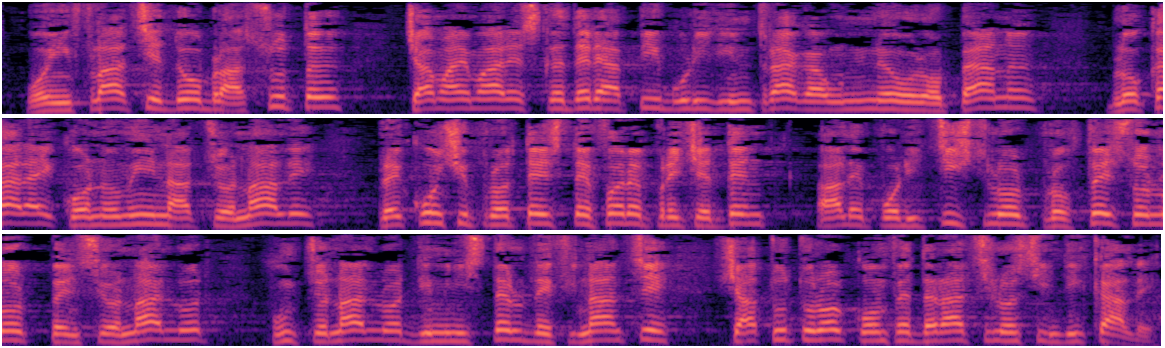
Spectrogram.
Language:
Romanian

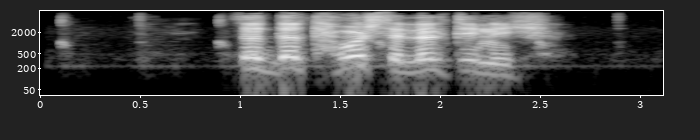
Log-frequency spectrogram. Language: Kabyle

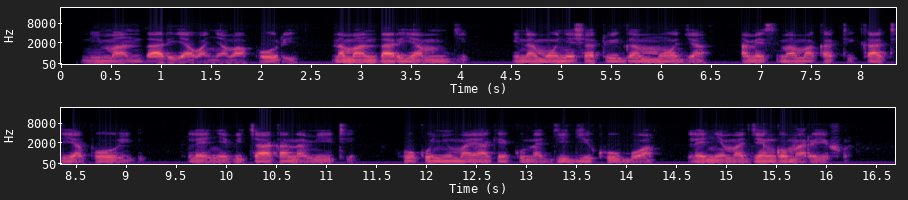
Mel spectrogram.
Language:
Swahili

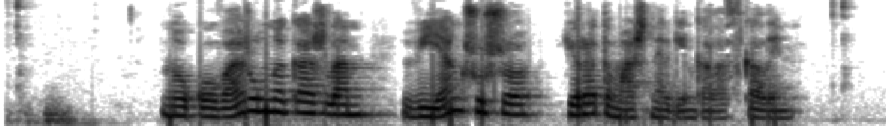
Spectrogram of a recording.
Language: Mari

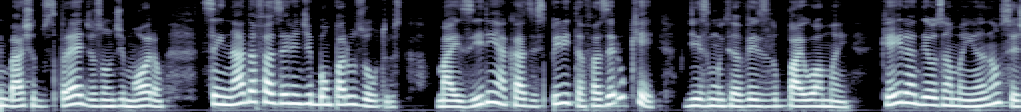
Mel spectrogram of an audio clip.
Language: Portuguese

